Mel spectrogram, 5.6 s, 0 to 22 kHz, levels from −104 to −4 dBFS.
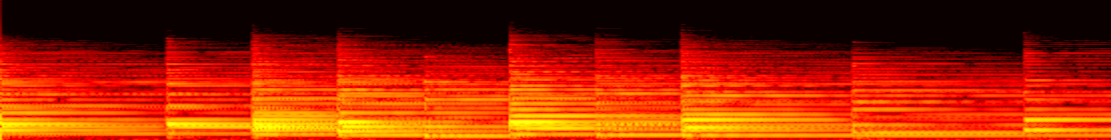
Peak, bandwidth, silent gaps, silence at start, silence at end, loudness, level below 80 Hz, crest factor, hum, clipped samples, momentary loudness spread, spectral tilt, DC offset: -18 dBFS; 7.4 kHz; none; 0 s; 0 s; -34 LUFS; -70 dBFS; 14 dB; none; under 0.1%; 10 LU; -8 dB/octave; under 0.1%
